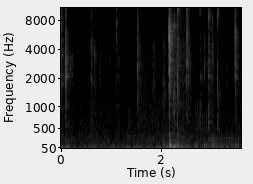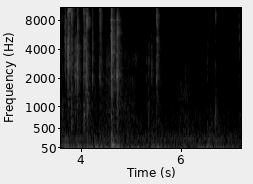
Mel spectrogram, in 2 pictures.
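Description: Computer keyboard typing: light, irregular keystrokes, with two louder clacks about two and four and a half seconds in.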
